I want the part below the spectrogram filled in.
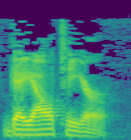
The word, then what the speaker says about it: Gaultier: Pronouncing that word makes me miss Aaron, who would have pronounced it, of course, Gaultier.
